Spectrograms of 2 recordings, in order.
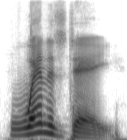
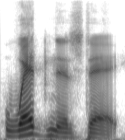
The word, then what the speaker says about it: Wednesday: the Bean is in Red so we don't pronounce it climb we don't say climb muscle not muscle Wednesday not wedes day make not Makey calm not calm half penny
